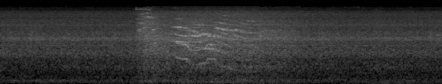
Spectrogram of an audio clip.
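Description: Steady low hiss of background noise. About a second and a half in comes a brief, high, wavering chirp lasting about a second.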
